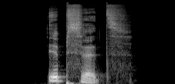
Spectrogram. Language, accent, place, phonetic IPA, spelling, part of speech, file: German, Germany, Berlin, [ˈɪpzɪt͡s], Ybbsitz, proper noun, De-Ybbsitz.ogg
- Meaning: a municipality of Lower Austria, Austria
